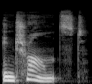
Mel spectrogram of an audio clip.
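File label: "entranced", English, British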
